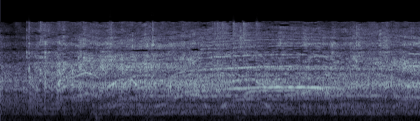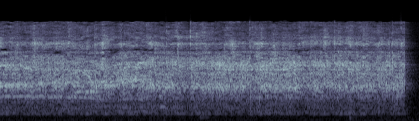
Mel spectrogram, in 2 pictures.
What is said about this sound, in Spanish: Pero invité a una fisioterapeuta, así que por favor les pido Muchos aplausos para mi fisioterapeuta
